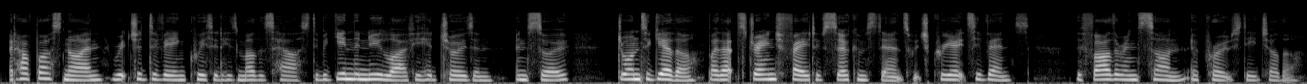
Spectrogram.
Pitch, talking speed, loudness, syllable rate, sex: 215 Hz, 175 wpm, -19 LUFS, 5.0 syllables/s, female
